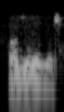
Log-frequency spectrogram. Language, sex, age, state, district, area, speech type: Nepali, male, 30-45, West Bengal, Kalimpong, rural, conversation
